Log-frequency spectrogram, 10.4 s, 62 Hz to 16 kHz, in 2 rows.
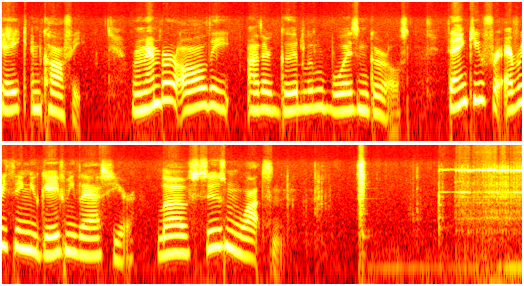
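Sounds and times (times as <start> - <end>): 
speech: 0.0 - 8.1
clock ringing with a bright high metallic ring: 9.6 - 10.4.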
